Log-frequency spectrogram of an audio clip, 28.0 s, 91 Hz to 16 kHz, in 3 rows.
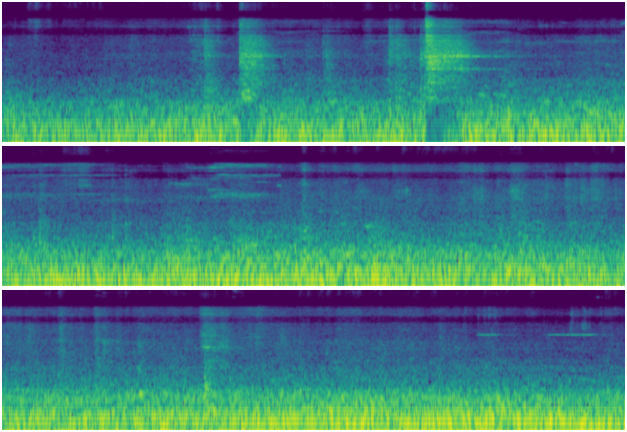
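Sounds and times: train wheels rumbling on rail: 0.0s - 28.0s
wheel squeal: 7.0s - 13.6s, 25.7s - 28.0s.

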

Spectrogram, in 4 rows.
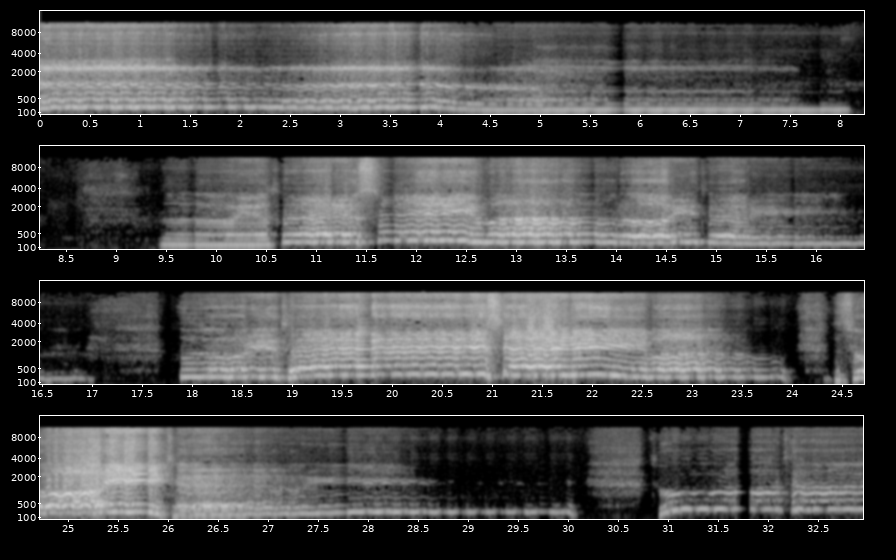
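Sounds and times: man singing with vibrato: 0.0s - 8.2s, 9.4s - 17.0s, 17.8s - 32.9s
breaths: 8.3s - 9.4s, 17.0s - 17.8s, 24.0s - 24.4s, 30.1s - 30.9s.

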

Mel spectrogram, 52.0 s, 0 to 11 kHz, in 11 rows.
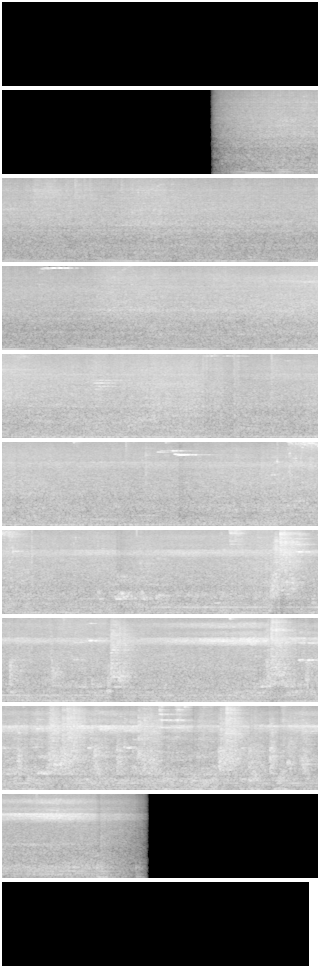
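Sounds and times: tram rumble: 7.9s - 44.8s.

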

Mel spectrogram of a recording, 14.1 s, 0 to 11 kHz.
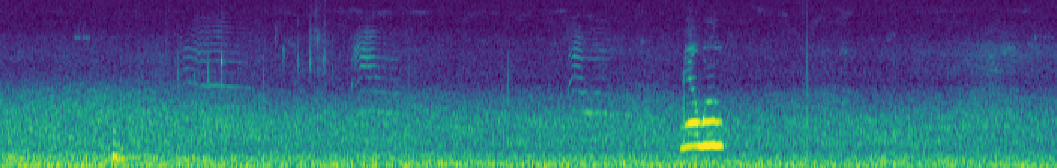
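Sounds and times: cat meowing: 2.4s - 3.4s, 4.7s - 5.4s, 7.6s - 8.2s.

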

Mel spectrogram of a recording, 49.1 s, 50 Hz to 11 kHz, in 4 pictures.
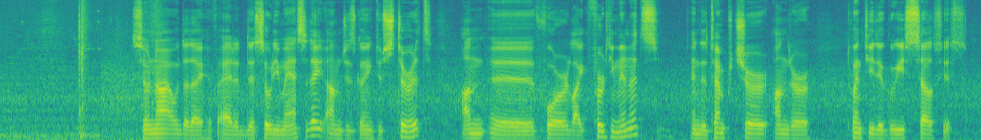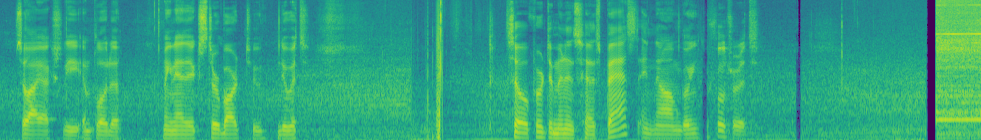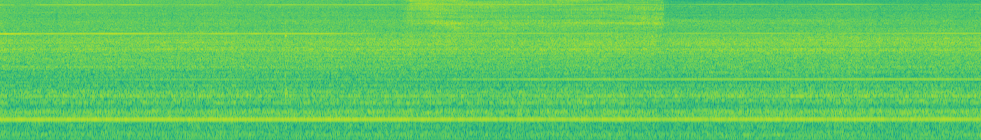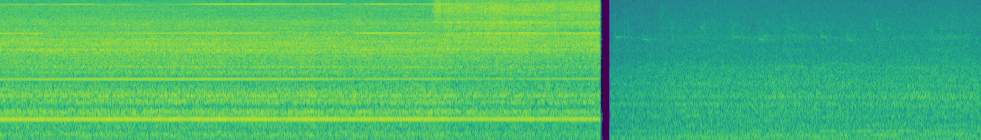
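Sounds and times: vacuum pump motor drone: 24.0s - 44.3s.

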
